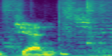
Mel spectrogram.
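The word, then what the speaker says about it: djent: known in the scen as like subg medical gent which is spelled d g e n t and it's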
